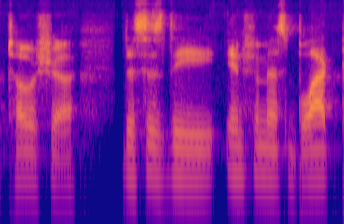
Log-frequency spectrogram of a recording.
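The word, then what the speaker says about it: Kaptoxa: that we list there it looks like like cap toxic it's actually pronounced kosia this is the infamous black POS that many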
